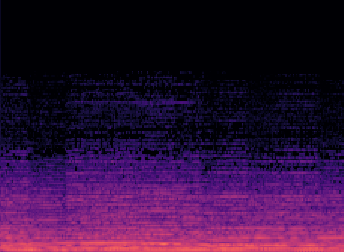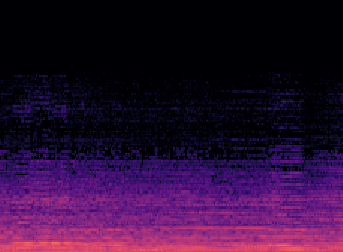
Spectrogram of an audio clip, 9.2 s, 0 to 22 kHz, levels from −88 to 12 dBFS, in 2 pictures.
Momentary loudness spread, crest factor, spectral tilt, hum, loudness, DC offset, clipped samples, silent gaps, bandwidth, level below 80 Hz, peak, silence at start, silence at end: 4 LU; 14 dB; -6 dB/octave; none; -25 LUFS; under 0.1%; under 0.1%; none; 14 kHz; -50 dBFS; -12 dBFS; 0 s; 0 s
